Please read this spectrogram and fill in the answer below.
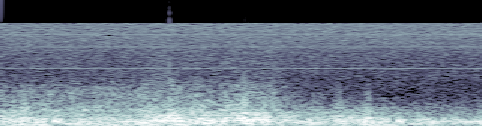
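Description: A loud, continuous low rumbling noise.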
